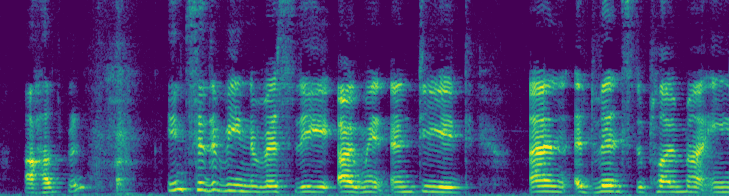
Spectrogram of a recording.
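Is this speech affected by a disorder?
Yes: cerebral palsy.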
